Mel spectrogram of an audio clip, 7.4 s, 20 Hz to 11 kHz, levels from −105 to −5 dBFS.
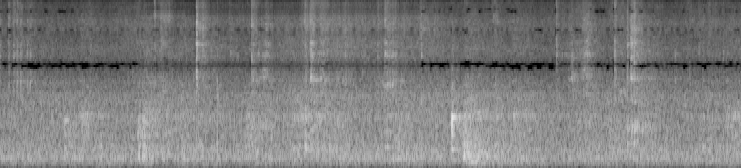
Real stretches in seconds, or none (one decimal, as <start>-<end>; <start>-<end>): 0.0-1.4; 4.2-7.4

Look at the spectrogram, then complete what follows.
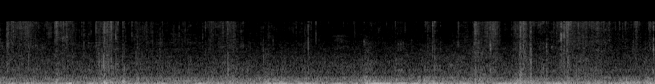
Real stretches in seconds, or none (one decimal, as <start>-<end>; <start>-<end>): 0.0-0.7; 3.6-4.0; 5.2-6.6

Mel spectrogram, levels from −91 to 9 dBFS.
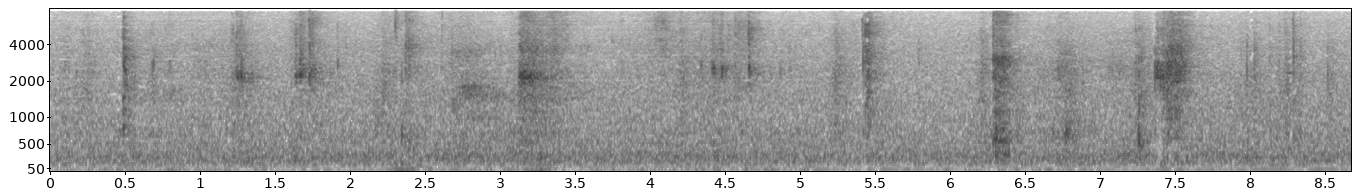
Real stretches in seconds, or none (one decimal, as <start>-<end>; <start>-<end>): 1.2-2.8; 5.1-6.1; 6.6-8.7

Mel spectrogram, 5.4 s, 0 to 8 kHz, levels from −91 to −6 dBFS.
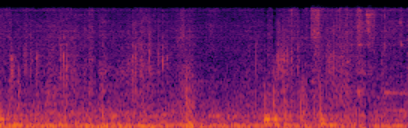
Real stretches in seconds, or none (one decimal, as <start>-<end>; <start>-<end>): none

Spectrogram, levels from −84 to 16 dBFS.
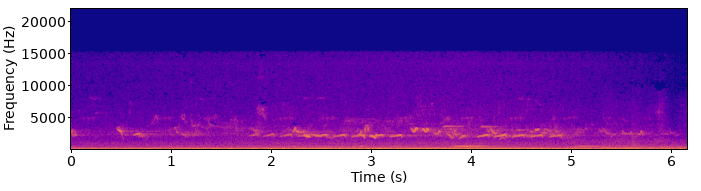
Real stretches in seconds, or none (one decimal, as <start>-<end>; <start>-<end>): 0.0-6.2

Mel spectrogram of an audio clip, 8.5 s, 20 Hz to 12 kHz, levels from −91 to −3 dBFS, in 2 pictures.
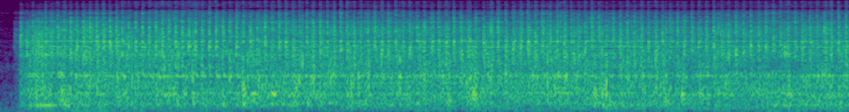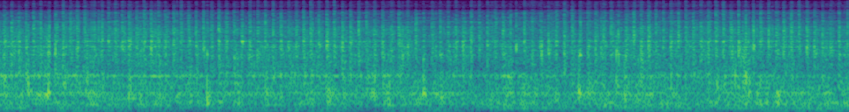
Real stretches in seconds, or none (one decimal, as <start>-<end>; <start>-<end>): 0.6-1.3

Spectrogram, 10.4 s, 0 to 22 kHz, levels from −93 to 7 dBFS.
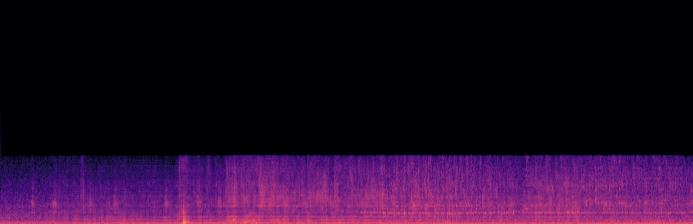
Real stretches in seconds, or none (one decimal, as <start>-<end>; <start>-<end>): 0.0-0.8; 5.7-7.9; 8.7-10.4

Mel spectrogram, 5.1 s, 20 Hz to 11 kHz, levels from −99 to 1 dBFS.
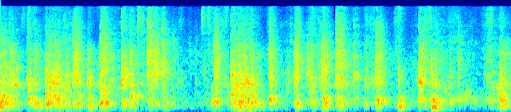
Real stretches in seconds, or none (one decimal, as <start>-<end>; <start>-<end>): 0.0-5.1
